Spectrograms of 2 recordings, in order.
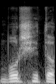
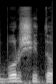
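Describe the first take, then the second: Both takes have the same delivery.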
